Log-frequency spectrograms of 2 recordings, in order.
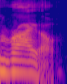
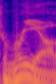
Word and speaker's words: Rio: And my mother had grown up in Ryo. My mother was born in 1903. – And it's not pronounced Rio, like Rio de Janeiro. – Yeah, you would think so. – It's Ryo.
